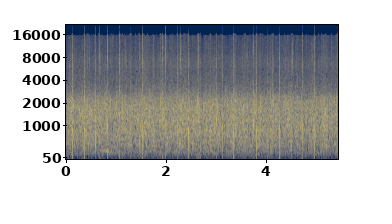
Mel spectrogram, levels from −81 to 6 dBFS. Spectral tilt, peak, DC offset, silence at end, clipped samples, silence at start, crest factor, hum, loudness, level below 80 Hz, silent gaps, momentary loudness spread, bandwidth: -1 dB/octave; 0 dBFS; under 0.1%; 0 s; 0.1%; 0 s; 14 dB; none; -13 LUFS; -48 dBFS; none; 2 LU; over 20 kHz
